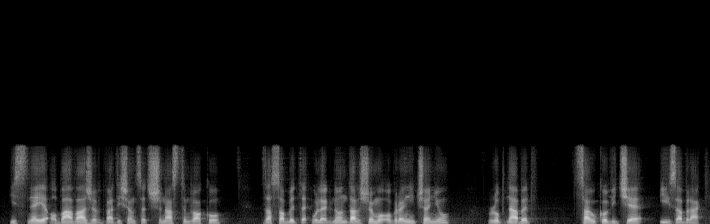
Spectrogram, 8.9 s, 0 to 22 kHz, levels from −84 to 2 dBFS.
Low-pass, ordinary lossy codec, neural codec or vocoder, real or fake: none; none; codec, 16 kHz, 0.3 kbps, FocalCodec; fake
